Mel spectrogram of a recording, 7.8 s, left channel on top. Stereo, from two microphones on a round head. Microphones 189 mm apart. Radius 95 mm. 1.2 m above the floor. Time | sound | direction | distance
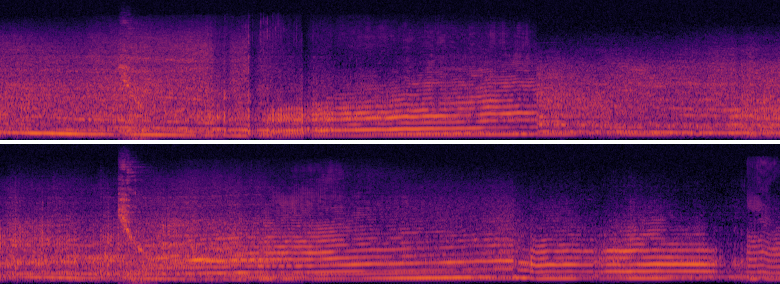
1.2 | whispering | 35° right (ahead or behind) | 1.7 m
